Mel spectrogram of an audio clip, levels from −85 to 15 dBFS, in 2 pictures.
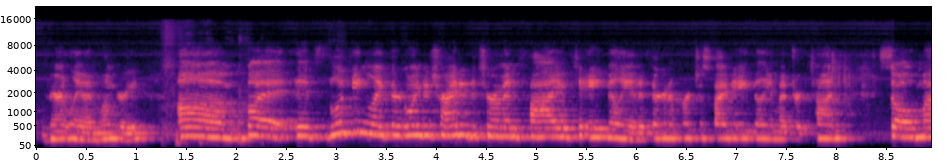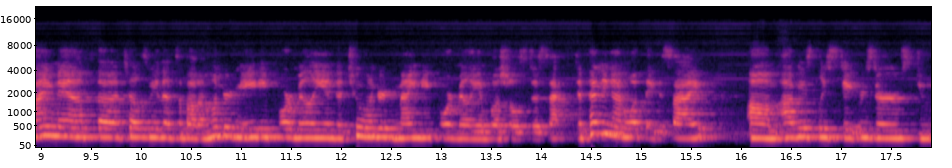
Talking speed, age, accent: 180 wpm, 30-49, American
